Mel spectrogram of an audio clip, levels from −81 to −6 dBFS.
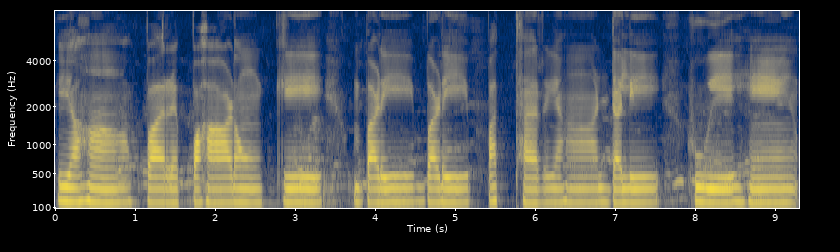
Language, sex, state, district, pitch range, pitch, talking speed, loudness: Hindi, female, Uttar Pradesh, Hamirpur, 150-155 Hz, 150 Hz, 70 wpm, -17 LUFS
